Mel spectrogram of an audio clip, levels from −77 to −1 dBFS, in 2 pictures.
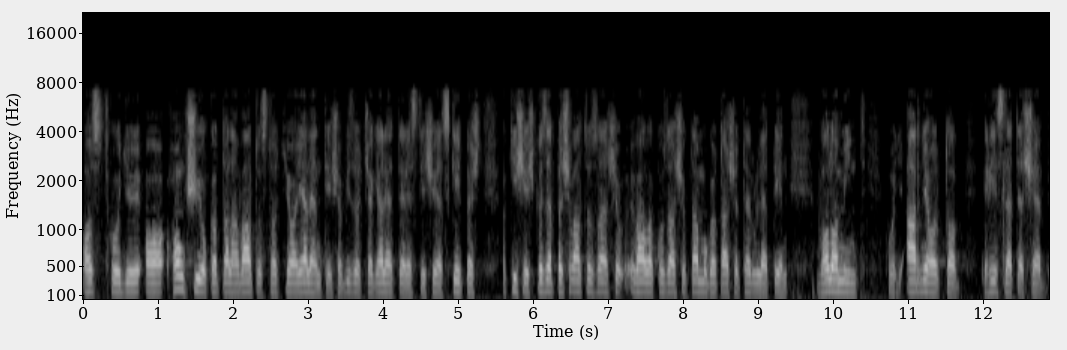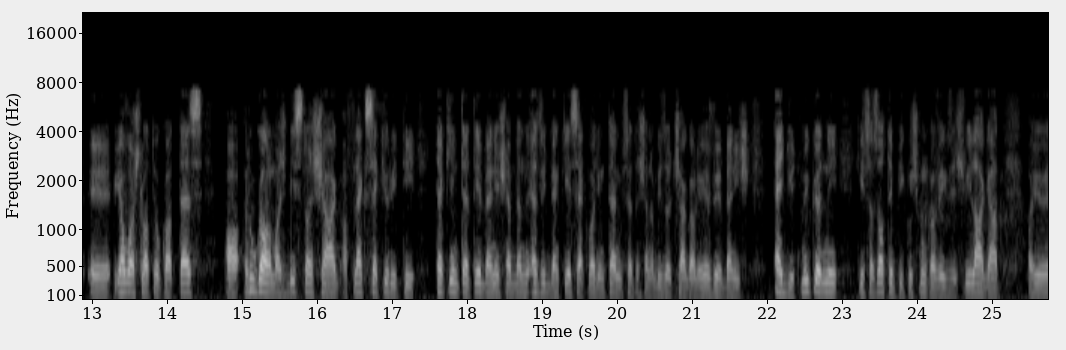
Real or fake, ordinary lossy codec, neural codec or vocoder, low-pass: real; none; none; 7.2 kHz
